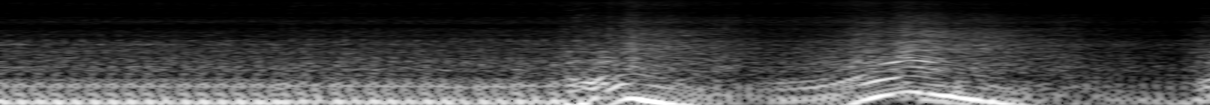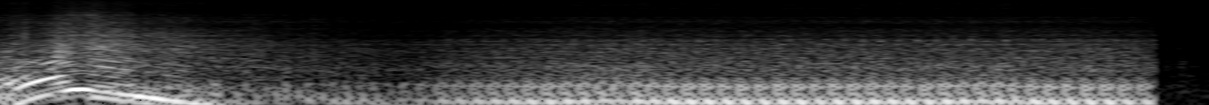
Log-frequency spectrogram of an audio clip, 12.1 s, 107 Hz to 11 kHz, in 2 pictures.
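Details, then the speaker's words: Suzuki GS750 four-cylinder after air filter upgrade, ignition relay mod, valve adjustment, carb vacuum sync and Colortune fuel/air screw tuning: even idle with three quick throttle blips rising and dropping cleanly; runs smoothly. "now that all the adjustments have been made let's start it up and see how it sounds"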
